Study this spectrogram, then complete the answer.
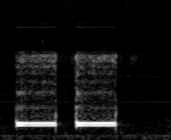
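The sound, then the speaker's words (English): A phone ringing out on the line as a man is called back: a double burst of steady electronic ring tone, two short pulses separated by a brief gap, clear and fairly loud with nobody speaking. “I really wish he'd picked up, phone him back to help to pick up with that in the background.”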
